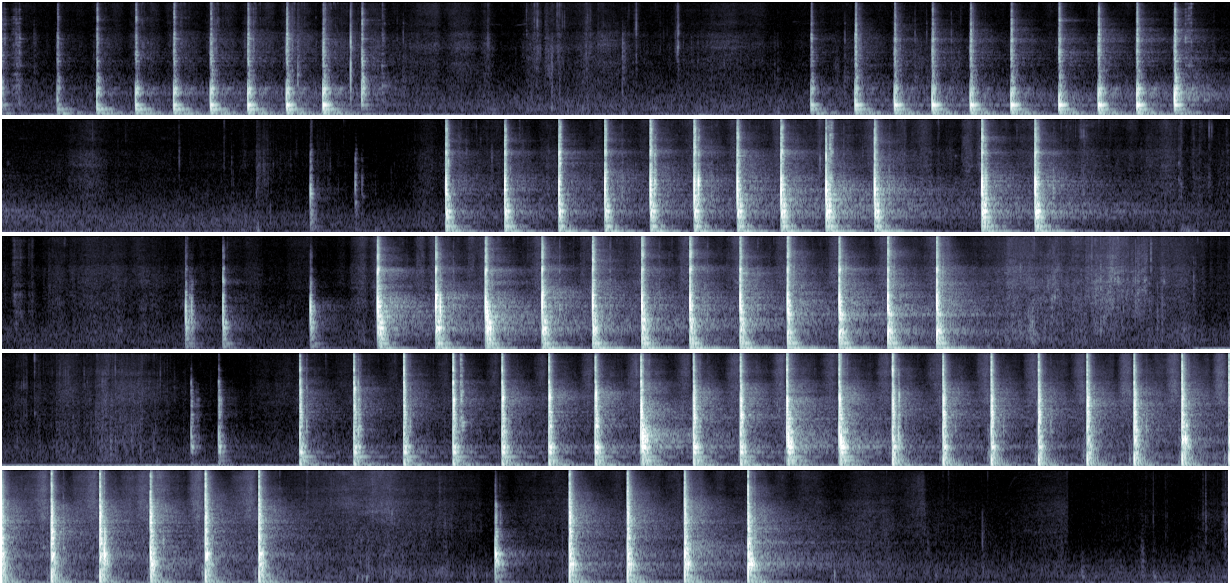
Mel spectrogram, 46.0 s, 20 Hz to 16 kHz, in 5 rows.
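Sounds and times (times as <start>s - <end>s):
hand tool striking wood: 0.0s - 3.0s, 6.0s - 9.0s, 12.5s - 17.3s, 19.8s - 25.8s, 29.0s - 39.1s, 40.5s - 42.8s.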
